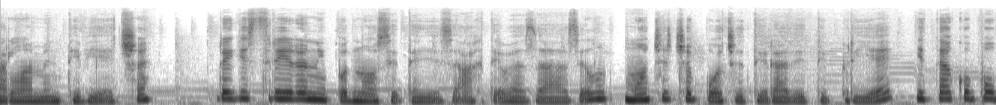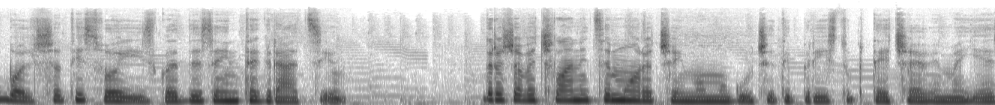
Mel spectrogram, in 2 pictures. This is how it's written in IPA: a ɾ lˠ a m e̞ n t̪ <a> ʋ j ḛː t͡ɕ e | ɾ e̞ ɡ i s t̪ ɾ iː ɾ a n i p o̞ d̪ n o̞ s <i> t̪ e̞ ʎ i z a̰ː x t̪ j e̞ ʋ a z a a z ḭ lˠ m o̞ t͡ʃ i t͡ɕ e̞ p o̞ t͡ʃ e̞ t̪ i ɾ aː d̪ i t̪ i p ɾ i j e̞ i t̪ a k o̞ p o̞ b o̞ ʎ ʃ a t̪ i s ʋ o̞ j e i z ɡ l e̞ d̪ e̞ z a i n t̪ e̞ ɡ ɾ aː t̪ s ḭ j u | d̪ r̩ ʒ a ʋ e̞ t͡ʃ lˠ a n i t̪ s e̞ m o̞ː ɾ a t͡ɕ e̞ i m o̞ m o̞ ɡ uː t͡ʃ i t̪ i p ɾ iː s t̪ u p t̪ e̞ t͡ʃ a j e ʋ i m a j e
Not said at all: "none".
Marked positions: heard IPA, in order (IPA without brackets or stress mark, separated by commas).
i, i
